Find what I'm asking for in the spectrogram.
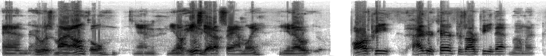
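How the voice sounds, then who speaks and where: Over low-quality audio, a man with a lowish, sing-song voice explains at a moderate pace how to run a tabletop game. The game master's instructional talk is casual and eager, though it rambles and is full of fillers and restarts.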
